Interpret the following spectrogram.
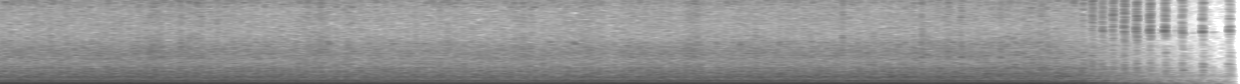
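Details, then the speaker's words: Lawn mower that won't start after storage without fuel stabilizer, primed with fuel from a bottle: starts slowly, then runs at a lumpy, uneven idle before dying away; stumbling start blamed on stale fuel. "so it started but it took off rather slowly but once it got going it stayed running without any help from me"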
